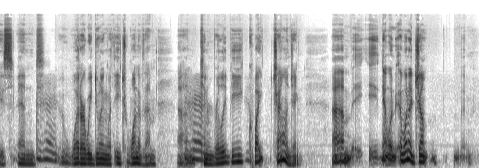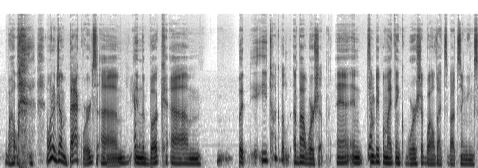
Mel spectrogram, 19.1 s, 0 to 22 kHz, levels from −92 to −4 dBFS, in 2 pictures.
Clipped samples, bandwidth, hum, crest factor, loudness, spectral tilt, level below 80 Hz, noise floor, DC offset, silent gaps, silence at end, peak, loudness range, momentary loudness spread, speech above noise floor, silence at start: under 0.1%; 16 kHz; none; 14 dB; -16 LUFS; -4.5 dB/octave; -44 dBFS; -51 dBFS; under 0.1%; none; 0 s; -2 dBFS; 3 LU; 13 LU; 35 dB; 0 s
